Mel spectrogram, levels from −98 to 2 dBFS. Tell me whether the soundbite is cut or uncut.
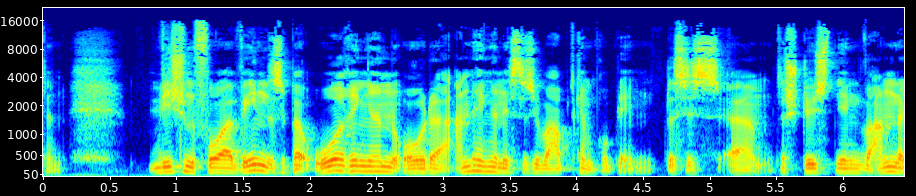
uncut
